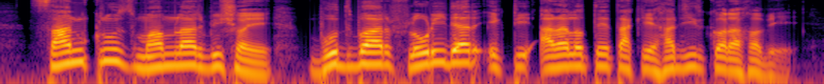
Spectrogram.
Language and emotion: Bengali, neutral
